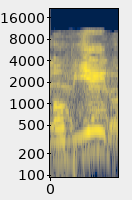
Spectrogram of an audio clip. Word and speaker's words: Oviedo: First Oviedo, okay, so that's how you pronounce his name.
